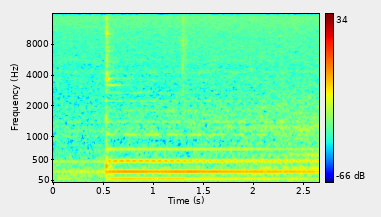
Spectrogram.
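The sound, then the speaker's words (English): A singing bowl placed on a person's lower abdomen is struck once, giving a soft onset followed by a steady, sustained ring of layered harmonic tones that hum evenly without fading much, like a church bell. “it's kind of that like church bell sound.”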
